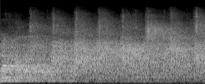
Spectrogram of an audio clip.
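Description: Audience applause: a dense, steady clatter of many hands clapping that breaks in on the speaker and begins to ease near the end.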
